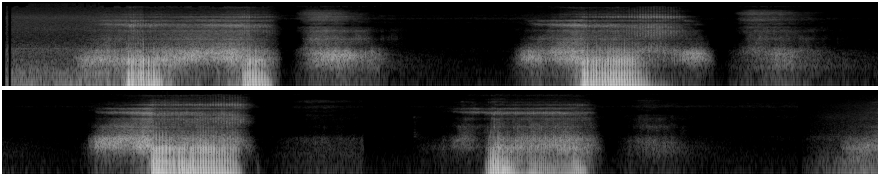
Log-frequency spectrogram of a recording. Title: Short snoring Audio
